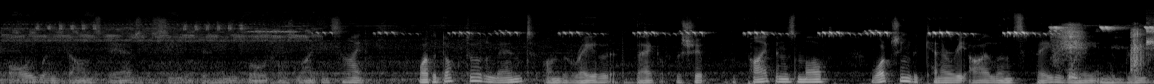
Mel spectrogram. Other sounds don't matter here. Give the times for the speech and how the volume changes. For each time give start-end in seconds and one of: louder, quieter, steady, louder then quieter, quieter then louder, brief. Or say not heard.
0.1-11.5 louder.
